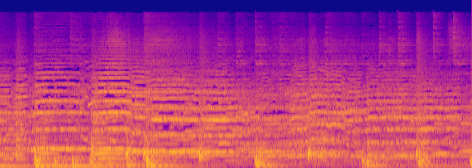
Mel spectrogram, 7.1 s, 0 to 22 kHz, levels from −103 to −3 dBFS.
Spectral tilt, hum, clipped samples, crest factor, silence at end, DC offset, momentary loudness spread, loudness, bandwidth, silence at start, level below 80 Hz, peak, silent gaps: -6 dB/octave; none; under 0.1%; 18 dB; 0 s; under 0.1%; 7 LU; -25 LUFS; 16 kHz; 0 s; -34 dBFS; -6 dBFS; none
